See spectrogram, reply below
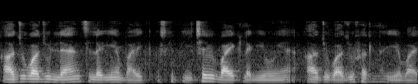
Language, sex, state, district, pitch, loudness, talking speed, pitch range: Hindi, male, Madhya Pradesh, Katni, 110 Hz, -22 LUFS, 285 wpm, 105-125 Hz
